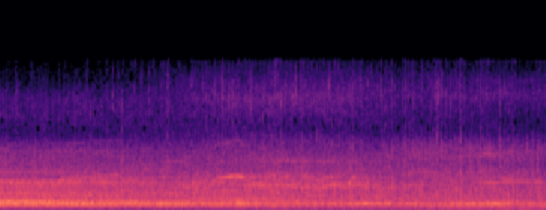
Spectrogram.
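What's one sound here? People in an arena crowd whistle.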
